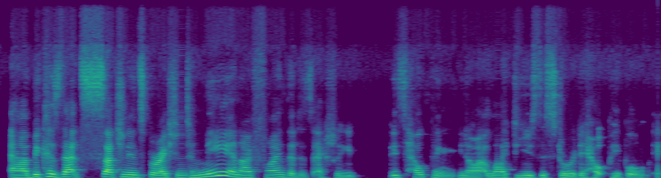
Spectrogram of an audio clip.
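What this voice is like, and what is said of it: Australian accent. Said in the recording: “you may guess from my accent, I'm originally from Australia”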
